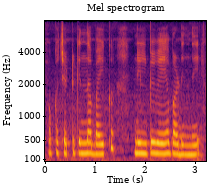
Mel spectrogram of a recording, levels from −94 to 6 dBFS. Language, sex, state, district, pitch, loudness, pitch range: Telugu, female, Telangana, Mahabubabad, 220 Hz, -12 LUFS, 210-230 Hz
